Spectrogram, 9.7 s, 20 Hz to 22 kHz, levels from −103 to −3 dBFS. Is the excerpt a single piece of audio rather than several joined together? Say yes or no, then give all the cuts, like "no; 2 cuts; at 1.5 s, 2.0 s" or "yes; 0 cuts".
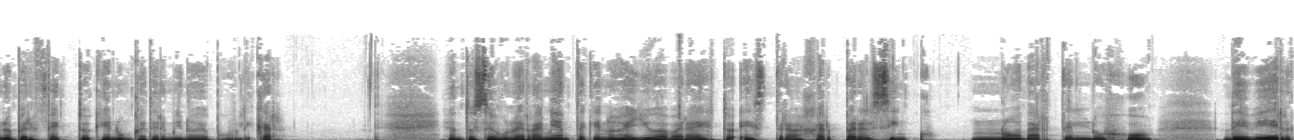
yes; 0 cuts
